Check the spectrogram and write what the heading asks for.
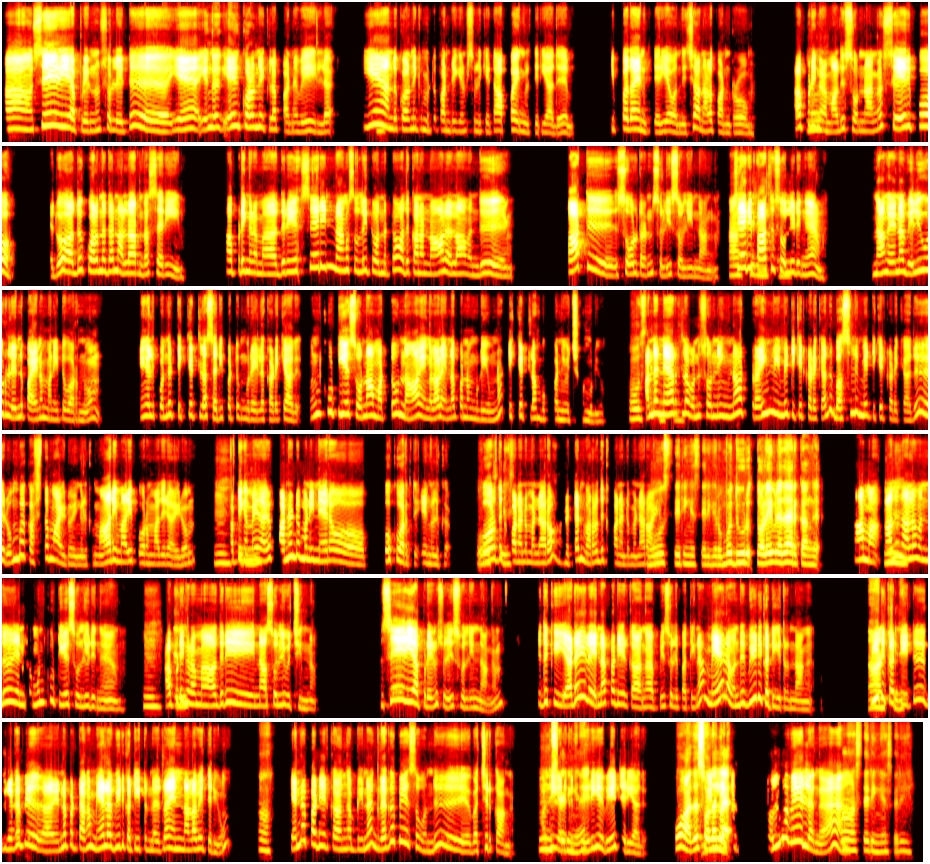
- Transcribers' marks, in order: tapping; in English: "ரிட்டர்ன்"; disgusted: "அது எனக்குத் தெரியவே தெரியாது. எங்கள்ட்ட சொல்லவே இல்லங்க"
- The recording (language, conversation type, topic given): Tamil, podcast, மன்னிப்பு கேட்காத ஒருவரை நீங்கள் எப்படிச் சமாளித்து பேசலாம்?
